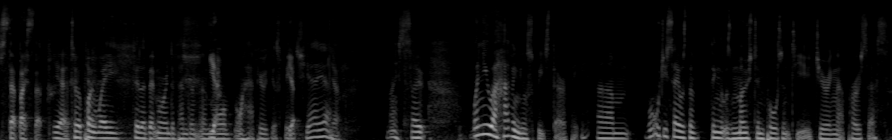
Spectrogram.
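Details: Adult male podcast host; normal speech.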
